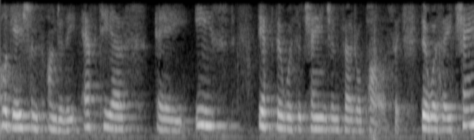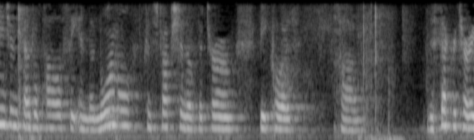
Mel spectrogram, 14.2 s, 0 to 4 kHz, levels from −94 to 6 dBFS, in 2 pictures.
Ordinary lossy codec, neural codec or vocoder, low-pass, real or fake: AAC, 32 kbps; none; 3.6 kHz; real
